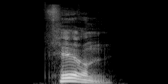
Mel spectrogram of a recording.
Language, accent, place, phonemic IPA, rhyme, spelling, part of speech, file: German, Germany, Berlin, /fɪʁn/, -ɪʁn, Firn, noun, De-Firn.ogg
- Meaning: névé, firn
